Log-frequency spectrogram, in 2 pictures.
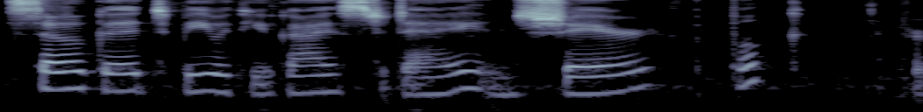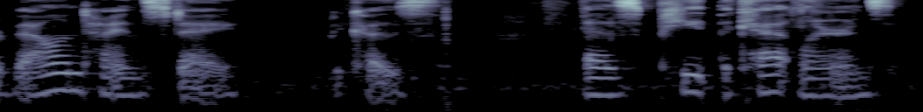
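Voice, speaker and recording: A woman reading a picture book aloud to young children as a storytime host, with an expressive delivery that addresses them directly. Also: on the low side, takes it slowly, gravelly, a little hiss or hum.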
